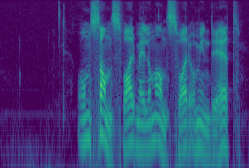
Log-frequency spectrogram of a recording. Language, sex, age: Norwegian, male, 49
